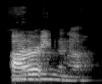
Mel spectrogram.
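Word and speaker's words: Arvingarna: But I do think we got the novelty, fun, feel good act with Aringvagana. Don't pronounce the G. The G is silent. Aringvagana. Oh, that's better.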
